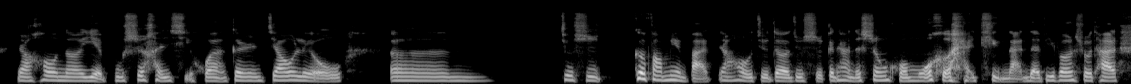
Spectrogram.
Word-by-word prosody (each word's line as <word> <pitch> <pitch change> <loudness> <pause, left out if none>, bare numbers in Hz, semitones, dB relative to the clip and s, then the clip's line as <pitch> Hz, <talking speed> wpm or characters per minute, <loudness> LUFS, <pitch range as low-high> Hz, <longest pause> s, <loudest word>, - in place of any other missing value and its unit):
然 175 -2 0
后 195 +1 +1
呢， 175 -2 0
也 165 0 +2
不 175 - -6
是 200 +3 -2
很 165 -3 -2
喜 - - -8
欢 165 -3 -1
跟 190 +1 +2
人 175 0 -3
交 190 +3 +3
流。 160 -5 0 0.4
嗯， 175 -2 -3 0.7
就 210 -2 -1
是 180 -3 -4 0.3
各 275 -1 +10
方 210 -4 +2
面 195 -4 +1
吧， - - 0
然 185 -2 -4
后 195 -2 -1
我 160 - 0
觉 155 -1 -3
得， 160 -2 +3
就 165 +1 -2
是 145 -3 -6
跟 180 - 0
她 195 0 -1
的 160 - -1
生 195 +2 0
活 155 - 0
磨 170 +1 +2
合 - - +3
还 - - +1
挺 285 -5 -4
难 160 - -3
的， 160 - +3
比 185 +4 -1
方 195 +1 +3
说 180 -2 0
她 170 -2 +4
175 Hz, 225 characters per minute, -22 LUFS, 165-190 Hz, 0.7 s, 各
